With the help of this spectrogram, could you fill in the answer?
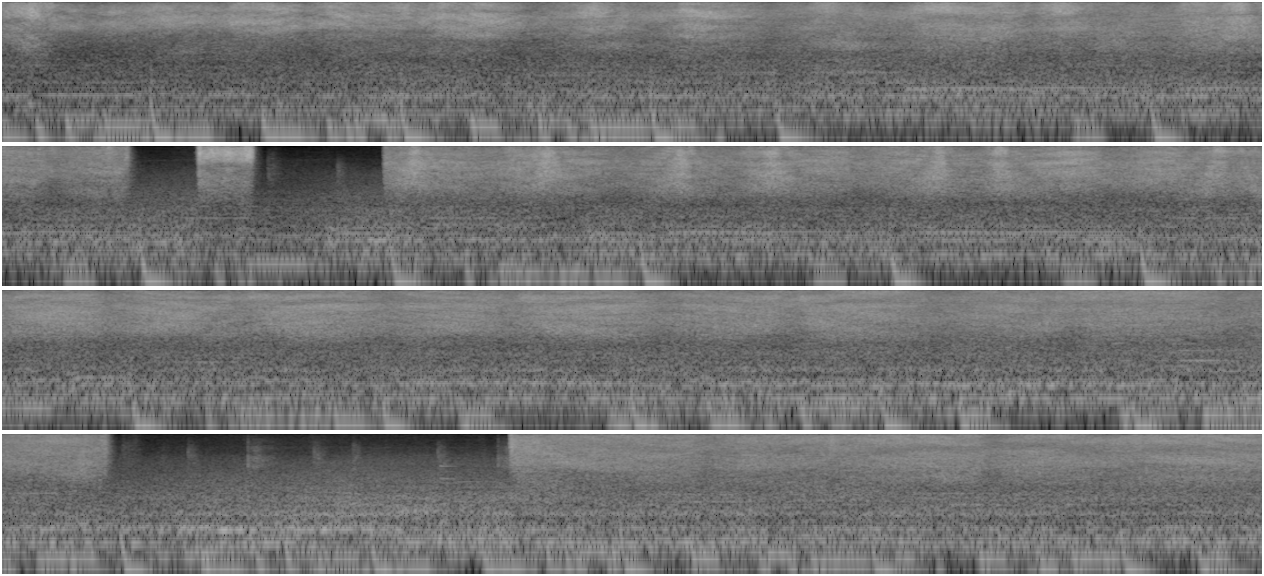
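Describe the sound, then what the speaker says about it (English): A spray gun hisses continuously while laying a wet-on-wet base coat, a loud, steady spray broken by two brief pauses as the trigger releases. "that's two wet on wet coats of base coat laid down"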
